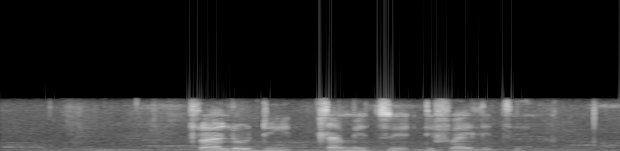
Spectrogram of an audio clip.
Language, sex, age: Tswana, female, 18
